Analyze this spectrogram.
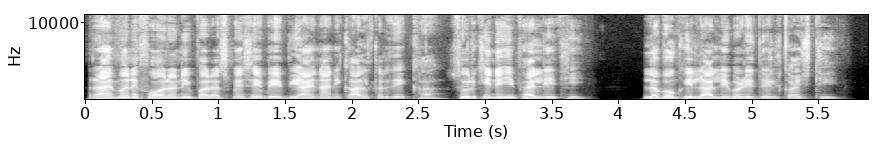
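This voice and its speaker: A male storyteller reading a novel aloud in a steady, measured way. His voice is very low and deep. The recording is dry and close, with no room sound. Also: no echo. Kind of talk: audiobook novel narration.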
